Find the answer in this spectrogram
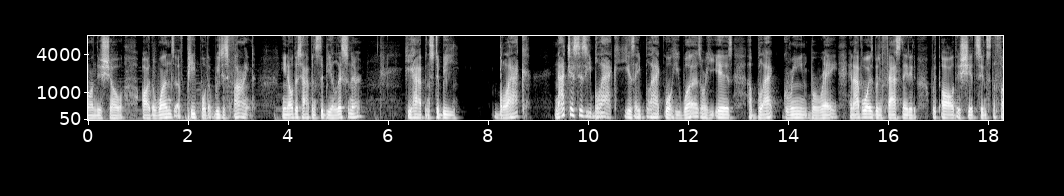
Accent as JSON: {"language": "English", "town": "Los Angeles", "region": "California", "country": "United States", "tie": "born or raised there", "first_language": "Spanish", "second_language": "English", "said": "I was born and raised in Koreatown, but I ran in the West Side"}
